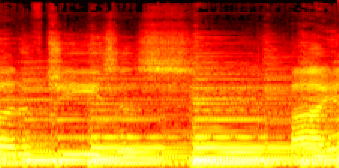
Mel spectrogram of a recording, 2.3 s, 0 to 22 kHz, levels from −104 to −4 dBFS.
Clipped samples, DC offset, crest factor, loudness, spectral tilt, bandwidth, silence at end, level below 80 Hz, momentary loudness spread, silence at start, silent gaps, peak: under 0.1%; under 0.1%; 12 dB; -14 LUFS; -7.5 dB/octave; 10 kHz; 0 s; -50 dBFS; 5 LU; 0 s; none; 0 dBFS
